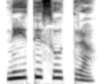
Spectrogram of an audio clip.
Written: ನೀತಿಸೂತ್ರ

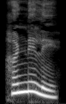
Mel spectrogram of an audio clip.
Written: ಹಣ್ಣೆಲೆ

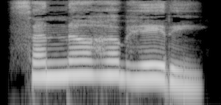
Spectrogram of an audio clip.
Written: ಸನ್ನಾಹಭೇರಿ

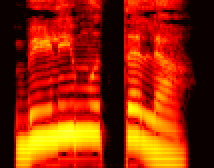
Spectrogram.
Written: ಬಾಳ್ಮೊದಲ್

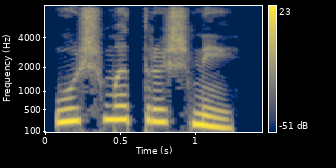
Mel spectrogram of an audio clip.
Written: ಊಷ್ಮತೃಷ್ಣೆ

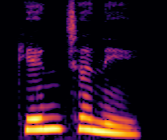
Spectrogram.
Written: ಕಾಂಚನಿ

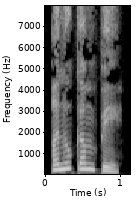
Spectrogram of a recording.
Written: ಅನುಕಂಪೆ

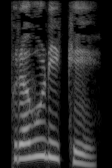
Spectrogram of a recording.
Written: ಪೆರ್ವಡುಕೆ

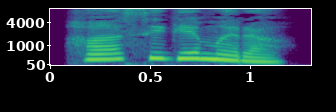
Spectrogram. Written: ಹಾಸಿಗೆಮರ

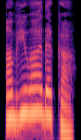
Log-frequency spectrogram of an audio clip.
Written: ಅಭಿವಾದಕಿ

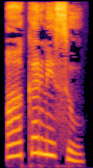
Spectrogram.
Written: ಆಕರ್ಣಿಸು

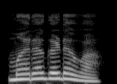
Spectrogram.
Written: ಮರಗಡವ

